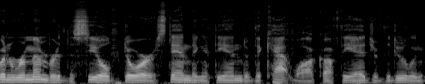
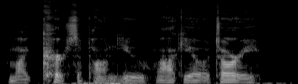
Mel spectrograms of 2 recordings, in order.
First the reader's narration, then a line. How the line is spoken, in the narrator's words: he snarled in his mother tongue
